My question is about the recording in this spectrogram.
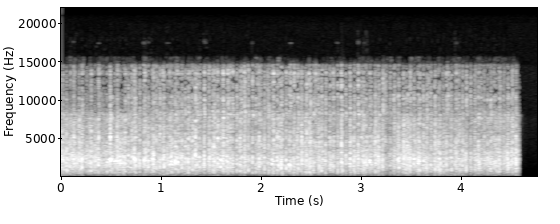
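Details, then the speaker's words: Ultrasound detector on a slow bearing under 200 rpm: dense, harsh crackling knocks indicating critical damage, such as a crack or broken roller, following earlier lubrication-lack squeal and defect stages. "el golpeteo para ese rodamiento, ¿vale? Un rodamiento, estamos hablando de rodamientos de menos de 200 revoluciones por minuto."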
